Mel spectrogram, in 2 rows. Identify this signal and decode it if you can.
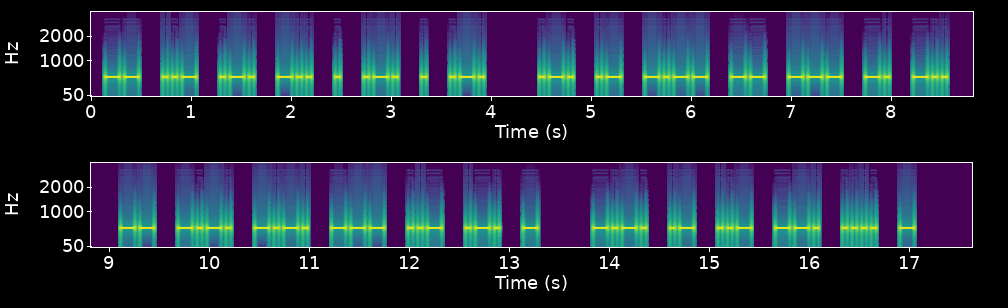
Morse code, heard as a keyed tone, about 25 wpm, spaced as for 20 wpm, 550 Hz. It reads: MURDERER RAYMOND MCCOURT CAUGHT
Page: news headlines in morse code at 20 wpm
